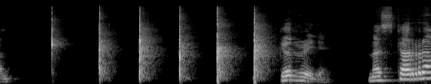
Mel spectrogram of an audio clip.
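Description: Finger snapping: six sharp snaps at an even pace, about two and a half a second, then a short voiced sound.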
